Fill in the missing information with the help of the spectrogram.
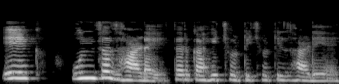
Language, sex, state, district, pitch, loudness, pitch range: Marathi, female, Maharashtra, Solapur, 205 Hz, -17 LUFS, 190-275 Hz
